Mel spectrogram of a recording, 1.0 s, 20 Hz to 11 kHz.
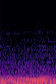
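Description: A Nissan Patrol Y60 minibus engine running close up, a loud, steady, deep rumble with no voices over it.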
